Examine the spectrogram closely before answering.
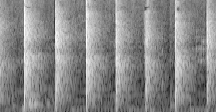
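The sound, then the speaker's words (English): Hand clapping in a round of applause for a guest on a show: seven sharp, evenly spaced claps in a steady rhythm, with nothing else heard. “And everyone give Nate a round of applause.”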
